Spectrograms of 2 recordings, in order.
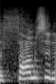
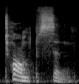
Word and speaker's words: Thompson: is it diff no Thompson is an over correction of because the English is a silent H Thompson right Thompson right so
